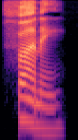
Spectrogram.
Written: funny

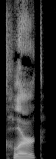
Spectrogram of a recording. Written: clerk

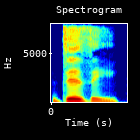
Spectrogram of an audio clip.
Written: dizzy

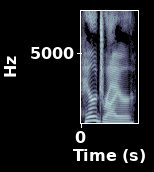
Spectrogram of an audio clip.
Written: hair dryer

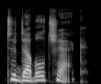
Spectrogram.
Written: to double-check

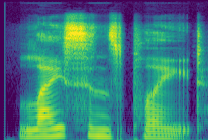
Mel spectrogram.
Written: license plate

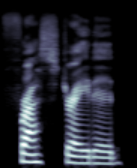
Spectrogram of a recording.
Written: frustrated

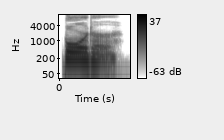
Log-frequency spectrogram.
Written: border

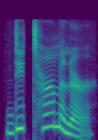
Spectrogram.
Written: determiner

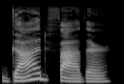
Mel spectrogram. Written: godfather

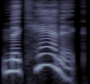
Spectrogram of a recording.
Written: mechanic

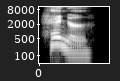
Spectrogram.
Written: hanger

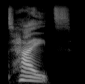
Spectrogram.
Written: tights

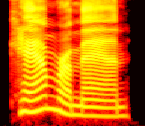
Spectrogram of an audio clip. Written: cameraman

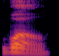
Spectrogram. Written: wool

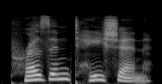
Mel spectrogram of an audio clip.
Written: presentation

